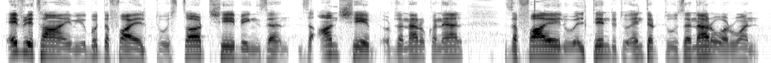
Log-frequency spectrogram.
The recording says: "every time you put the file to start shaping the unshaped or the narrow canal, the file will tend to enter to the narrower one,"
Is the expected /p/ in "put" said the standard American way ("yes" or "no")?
no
